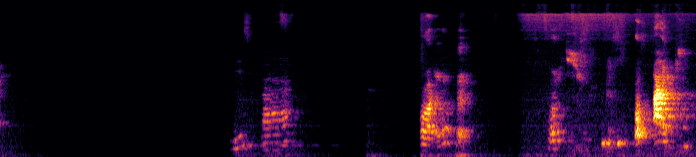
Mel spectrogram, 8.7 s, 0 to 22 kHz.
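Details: A 4-year-old Congo African grey parrot speaks in short human-like phrases ("Nah, no, me clean"), a few clipped words separated by pauses, with some higher whistled squawks near the end.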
